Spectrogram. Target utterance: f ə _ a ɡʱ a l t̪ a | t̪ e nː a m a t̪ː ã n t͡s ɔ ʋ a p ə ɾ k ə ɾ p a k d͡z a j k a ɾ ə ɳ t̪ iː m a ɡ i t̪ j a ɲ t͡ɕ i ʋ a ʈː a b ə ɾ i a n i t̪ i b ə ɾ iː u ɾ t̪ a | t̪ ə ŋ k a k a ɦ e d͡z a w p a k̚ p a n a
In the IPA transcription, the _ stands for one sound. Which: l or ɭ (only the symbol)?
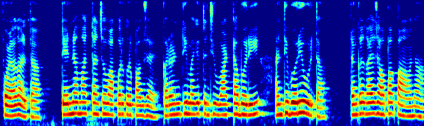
ɭ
